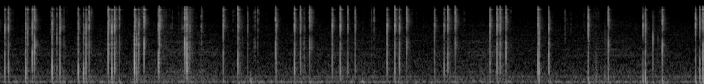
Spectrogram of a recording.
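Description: A solid, hand-length opalite point, man-made glass with a faceted tip, is held in both hands and tapped and scratched with long nails. The result is a rapid, uneven series of sharp, bright clicks that die away almost instantly, with faint scratching between them.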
